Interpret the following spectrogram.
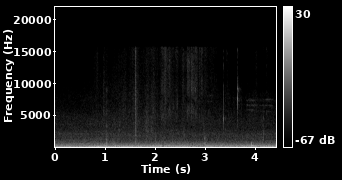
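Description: Steady low background rumble, with a few faint light clicks.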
